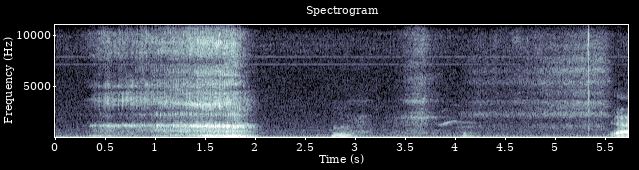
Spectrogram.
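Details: Snoring from a man in Middlesbrough after a big night out: one loud, rough rattling snore on inhalation, then quieter breathing with faint background sounds.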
